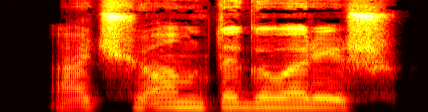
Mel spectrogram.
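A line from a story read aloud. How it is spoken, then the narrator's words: Angry. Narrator (Russian): сердито выдал герцог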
